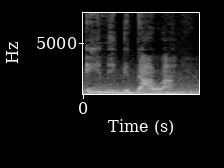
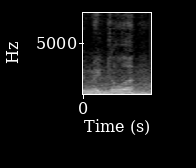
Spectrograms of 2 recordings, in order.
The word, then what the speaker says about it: amygdala: of your thumb and it's called the the Amy gadala it's actually called the amygdala but it's spelled Amidala uh the amygdala you know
